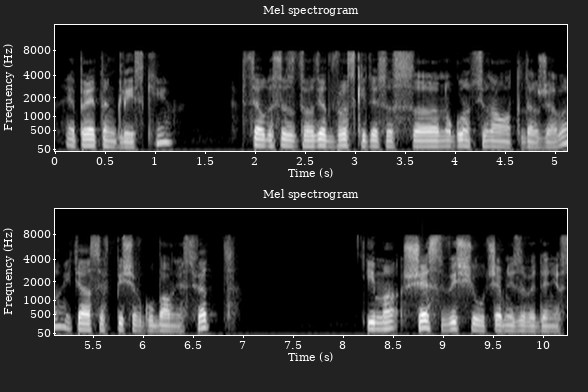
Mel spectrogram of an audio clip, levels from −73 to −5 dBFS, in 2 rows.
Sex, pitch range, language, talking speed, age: male, 115-140 Hz, Bulgarian, 150 wpm, 20-39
